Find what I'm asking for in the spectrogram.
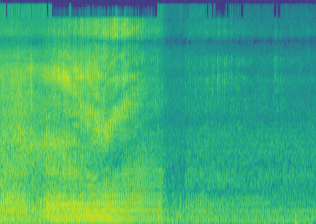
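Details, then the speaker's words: Engine just back on the farm after extended leave, revved up and idled down repeatedly to help seat the rings: it revs smoothly up to a strong even roar, then drops back to a steady, regular idle; running good. Normal rev and idle. "just to explain what dad's doing there he had heard from a couple mechanics before that if you rev it up and then idle it down and then you know rev it up keep kind of doing that every so often supposedly it's supposed to help seat the ring"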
